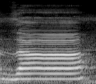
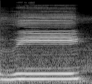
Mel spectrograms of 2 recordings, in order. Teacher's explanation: ज़ाल नरमी वाला हुर्फ़ है, लिहाजा इसमें सीटी नहीं आएगी, इसको बगैर सीटी के अदा करके पढ़ेंगे।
